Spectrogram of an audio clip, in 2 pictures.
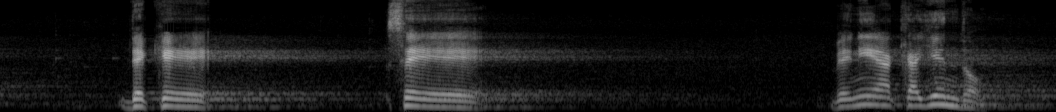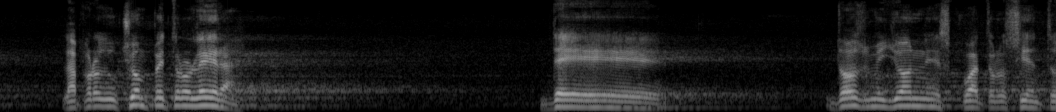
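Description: An elderly man speaks slowly and firmly into a microphone, in short phrases with long pauses, echoing in a large hall.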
